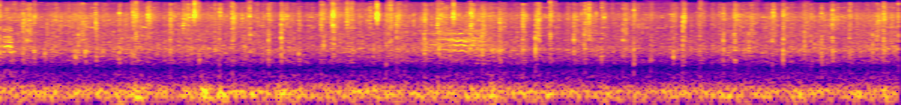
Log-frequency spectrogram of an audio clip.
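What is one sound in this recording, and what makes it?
Wooden carriage wheels rattle and clatter over cobblestones.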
